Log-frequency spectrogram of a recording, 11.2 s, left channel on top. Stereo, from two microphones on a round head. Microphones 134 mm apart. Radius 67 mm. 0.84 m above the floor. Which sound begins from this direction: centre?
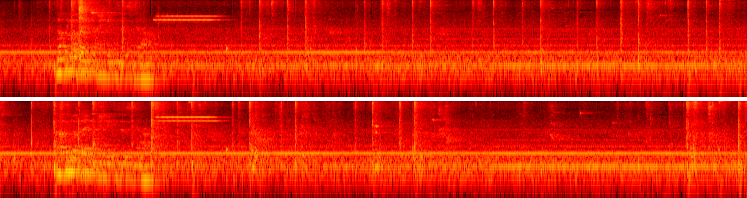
A ringtone, at 2.3 s.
